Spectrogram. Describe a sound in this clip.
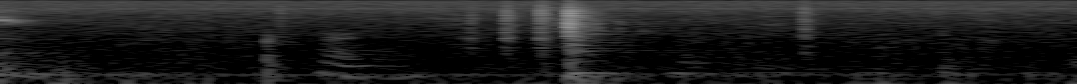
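An acoustic guitar is handled with soft knocks and taps.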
